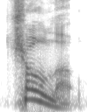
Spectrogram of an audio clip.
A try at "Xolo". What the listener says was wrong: Xolo like with an sh, not with a ch.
